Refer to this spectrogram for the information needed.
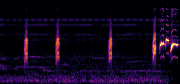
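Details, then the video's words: Sooty-headed bulbul (kutilang) calling actively, a sound used to lure birds for trapping and to tutor captive singers: three evenly spaced dry chips, then a rapid burst of liquid whistled notes at the end. "suara burung KUTILANG GACOR"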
